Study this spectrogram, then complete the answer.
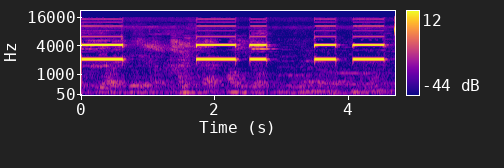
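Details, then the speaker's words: Digital multimeter on beep/diode range, red probe on board ground, touching both ends of a motherboard capacitor: five steady high-pitched continuity beeps, beeping at both ends, so the capacitors/motherboard line is shorted. "ক্যাপাসিটরগুলো মূলত short রয়েছে। মাদারবোর্ডটা হয়তো short রয়েছে, সে কারণে দুই প্রান্তেই beep দিতেছে। শুনতে পাচ্ছেন দুই প্রান্তেই বিপ দিতেছে, তার মানে এই মাদারবোর্ডটা শর্ট রয়েছে।"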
